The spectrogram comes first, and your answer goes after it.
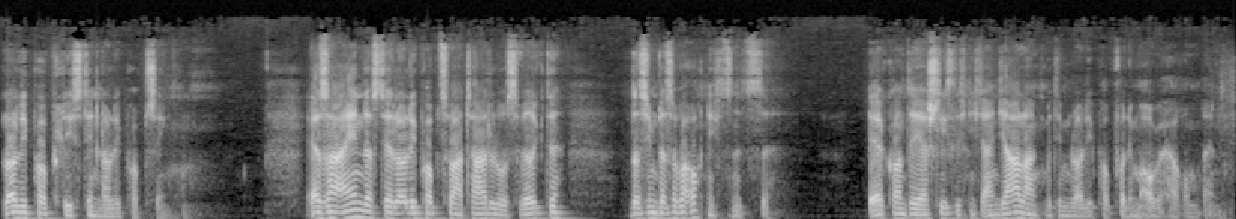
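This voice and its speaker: An actor narrating a children's radio play as a wry storyteller with a husky voice. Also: male voice, low-pitched, normal speed, a little mellow, no echo. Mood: wry, matter-of-fact.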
